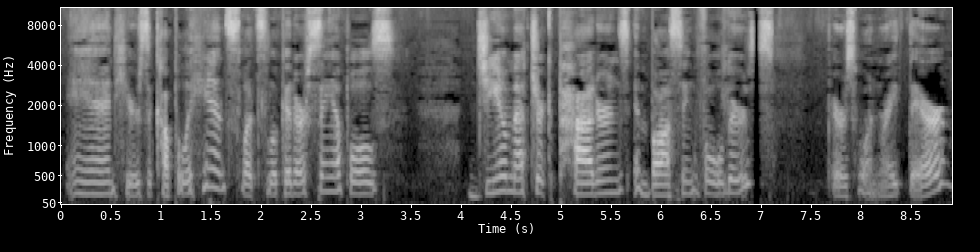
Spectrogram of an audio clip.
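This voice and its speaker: A woman's voice: mid-range voice, slow pace, gravelly, slightly rough, no room sound. A woman demonstrating stamping supplies in a casual walkthrough of a catalog, chatty with chuckling asides, and losing her voice. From Canada. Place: tabletop craft desk indoors.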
